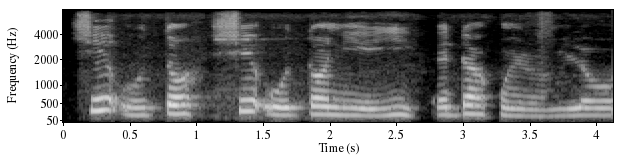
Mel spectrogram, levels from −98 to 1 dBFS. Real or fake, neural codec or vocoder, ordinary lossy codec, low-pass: real; none; none; none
